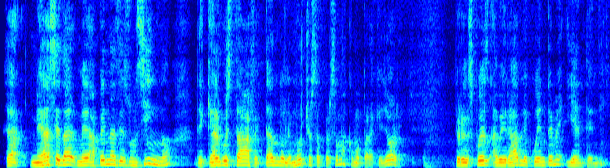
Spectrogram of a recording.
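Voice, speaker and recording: A man's voice: a little high, fast, mellow. A man sharing a personal testimony in a small Bible study group, chatty and repeating himself, often checking that listeners follow.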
